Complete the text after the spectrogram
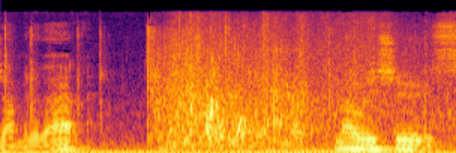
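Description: Water splashes loudly as something plunges in.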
